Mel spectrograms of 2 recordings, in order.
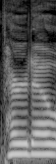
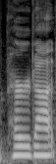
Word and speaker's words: Peridot: So we have this shade Peridot or Peridot, however you want to pronounce it.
